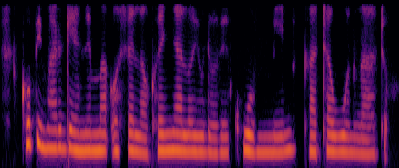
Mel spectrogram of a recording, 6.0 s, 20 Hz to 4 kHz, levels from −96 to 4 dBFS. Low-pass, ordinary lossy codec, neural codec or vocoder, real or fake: 3.6 kHz; none; autoencoder, 48 kHz, 32 numbers a frame, DAC-VAE, trained on Japanese speech; fake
